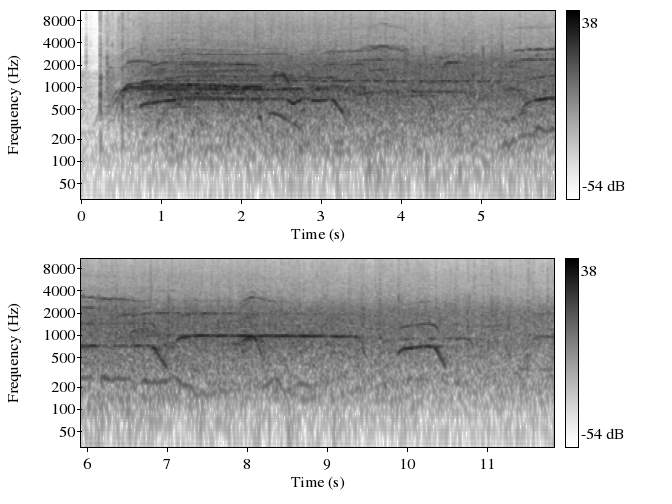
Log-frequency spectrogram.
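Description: Sustained audience applause fills the room, a dense steady clatter of many hands clapping close and loud, with a few faint cheers and whistles rising over it before it slowly tapers.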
